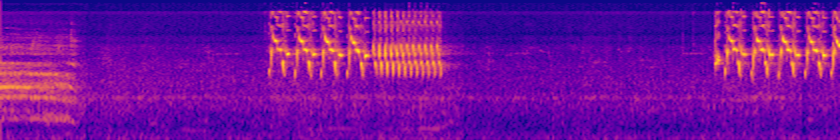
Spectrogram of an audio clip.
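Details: Maestro bird singing: a harsh low-pitched burst, then bright rapid trilled phrases with a sustained buzzy rattle, a pause, and a final fast high trill.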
